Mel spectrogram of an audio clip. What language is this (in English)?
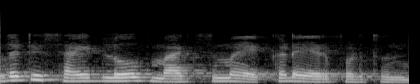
Telugu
